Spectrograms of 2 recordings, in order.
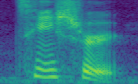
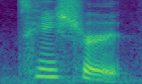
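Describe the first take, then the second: No difference in how they are said.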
